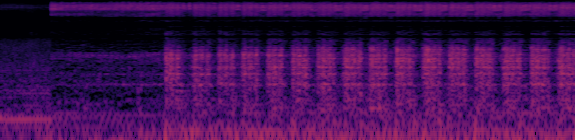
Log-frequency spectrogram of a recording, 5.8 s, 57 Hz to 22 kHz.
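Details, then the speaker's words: CAT 310 plunger car-wash pump after servicing and the water was turned back on: a steady run with a fast crackling pulse, about four per second, over the hum. It is still cavitating, so the head comes off next. "Oh, still cavitating. And it's a funny feeling that wasn't fixed it this time."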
